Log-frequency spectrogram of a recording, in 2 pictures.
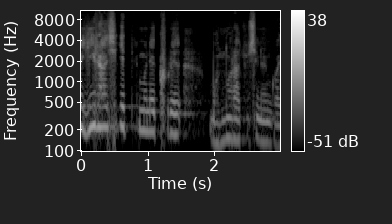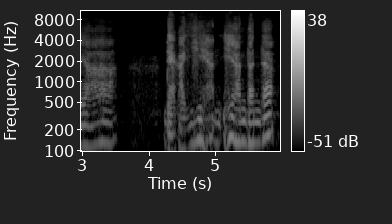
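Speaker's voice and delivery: quiet reassuring mother voice; gentle mother. Retold or imitated. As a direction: soothe the kid about busy dad. Mother gently defending father to child.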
